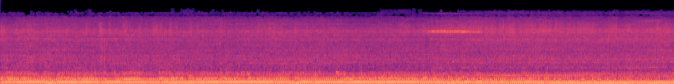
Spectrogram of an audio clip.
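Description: Small gasoline engine of an Autopia ride car running steadily at cruising speed: a constant low drone, heard from the driver's seat.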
